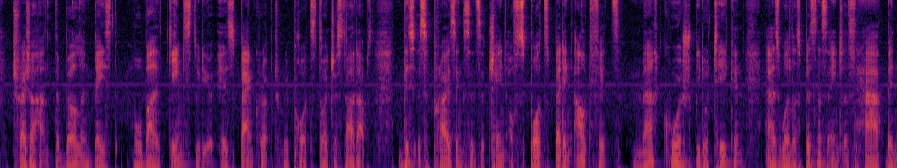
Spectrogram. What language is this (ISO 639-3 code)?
eng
